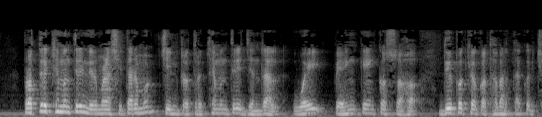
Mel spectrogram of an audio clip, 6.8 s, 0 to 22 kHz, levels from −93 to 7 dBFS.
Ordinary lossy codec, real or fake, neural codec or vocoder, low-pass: none; real; none; none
